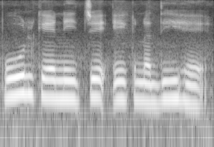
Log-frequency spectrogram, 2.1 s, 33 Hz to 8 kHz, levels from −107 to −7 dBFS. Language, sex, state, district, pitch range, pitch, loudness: Hindi, female, West Bengal, Alipurduar, 185-205 Hz, 195 Hz, -14 LUFS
